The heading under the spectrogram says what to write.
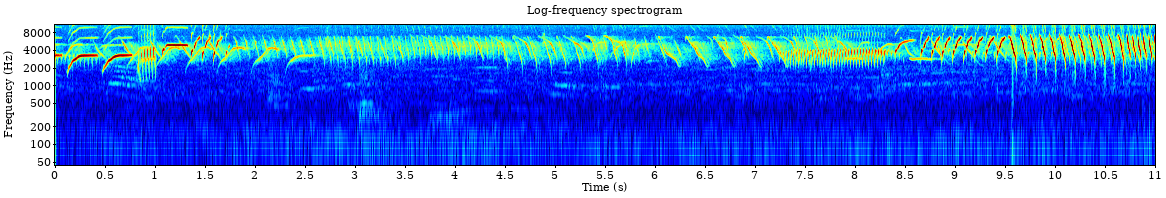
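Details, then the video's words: Canary song for training young males and females for mating; loud descending whistles at first, then a quieter stretch of repeated downslurred notes, a buzzy steady tone, and a fast bright trill at the end. "treinamento de acasalamento de machos e fêmeas jovens"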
